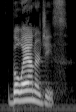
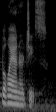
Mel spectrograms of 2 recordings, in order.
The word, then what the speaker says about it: Boanerges: Maybe I'm saying it right, maybe not. Maybe Rick can tell me. Boanerges. Close enough? Yeah.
